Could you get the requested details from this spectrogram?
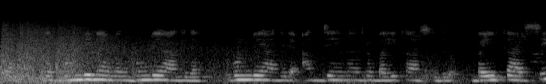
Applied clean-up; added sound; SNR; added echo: none; Thunder; 13 dB; reverberation time 0.3 s.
